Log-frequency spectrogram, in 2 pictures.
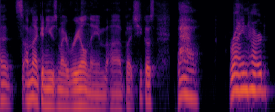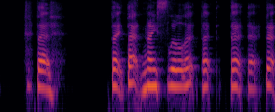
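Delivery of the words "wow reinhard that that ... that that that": put-on very high, stammering, stuttering old-woman voice. Imitating an old mother praising a podcast co-host: imitating an old mother stuttering. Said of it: "She's stuttering because she's really old".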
